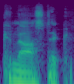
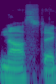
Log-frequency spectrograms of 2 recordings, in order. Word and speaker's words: Gnostic: I love the way you say Gnostic, by the way. I really do. It's pronounced Gnostic. Yeah, I just my bad. No, stop! Don't stop! I love that Gnostic. I love that. Keep doing that. It's good actually, but it is Gnostic.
